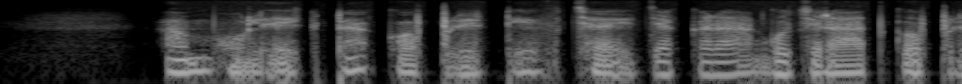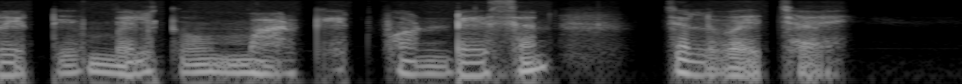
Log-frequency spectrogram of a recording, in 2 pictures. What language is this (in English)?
Maithili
